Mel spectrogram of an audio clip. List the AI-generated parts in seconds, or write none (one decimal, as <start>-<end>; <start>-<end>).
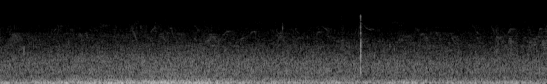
4.0-4.8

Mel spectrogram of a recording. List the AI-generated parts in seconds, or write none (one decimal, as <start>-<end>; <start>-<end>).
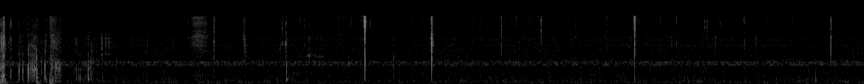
3.2-6.6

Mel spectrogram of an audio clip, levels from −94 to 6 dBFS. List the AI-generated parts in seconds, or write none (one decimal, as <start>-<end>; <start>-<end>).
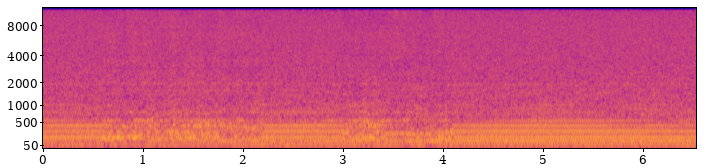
0.6-2.2; 3.0-4.1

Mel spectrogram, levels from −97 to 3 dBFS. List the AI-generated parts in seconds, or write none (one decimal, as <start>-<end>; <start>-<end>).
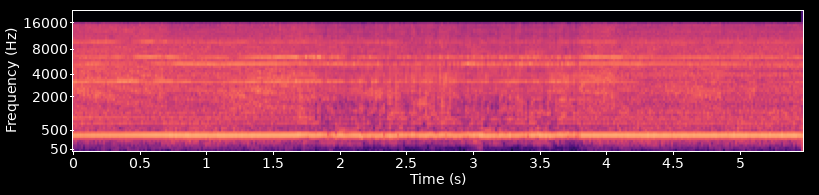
1.7-3.8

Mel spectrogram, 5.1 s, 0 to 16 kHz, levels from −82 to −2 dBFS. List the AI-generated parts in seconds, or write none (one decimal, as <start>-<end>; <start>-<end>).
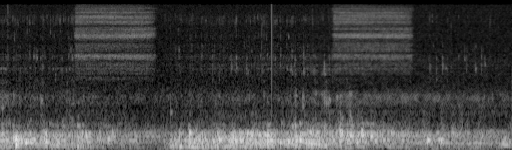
3.1-5.1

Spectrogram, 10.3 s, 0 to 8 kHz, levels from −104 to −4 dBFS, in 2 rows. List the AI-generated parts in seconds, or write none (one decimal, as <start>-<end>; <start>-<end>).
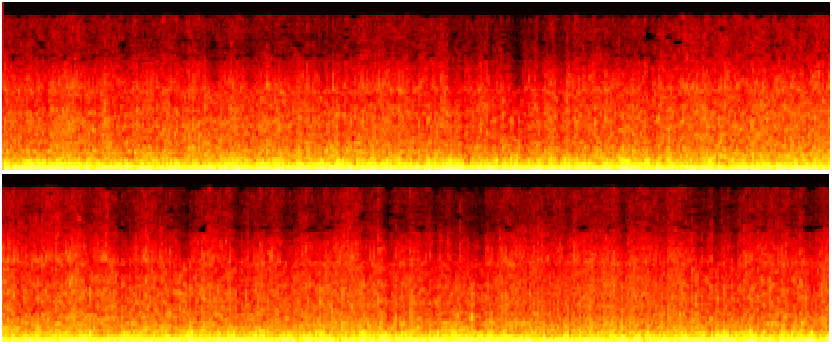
0.0-8.4; 9.4-10.3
